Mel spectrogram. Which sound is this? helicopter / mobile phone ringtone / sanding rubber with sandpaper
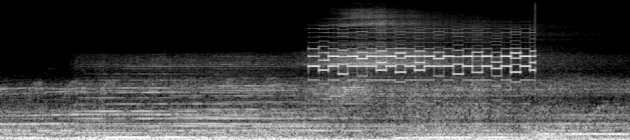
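mobile phone ringtone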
